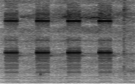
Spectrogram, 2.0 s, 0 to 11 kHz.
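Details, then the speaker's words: Syneron/Candela Core fractional CO2 laser in fusion mode, its most aggressive setting, firing regular high-pitched beeps as it treats a female patient's severe acne scars. Skin is held on stretch and pulses circle each scar ('shouldering'). "so what I'm going to do first is put them on stretch and I'm going to go around each scar in a circle"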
